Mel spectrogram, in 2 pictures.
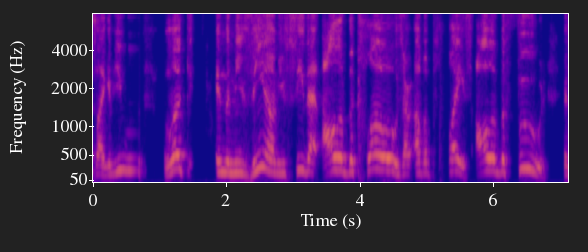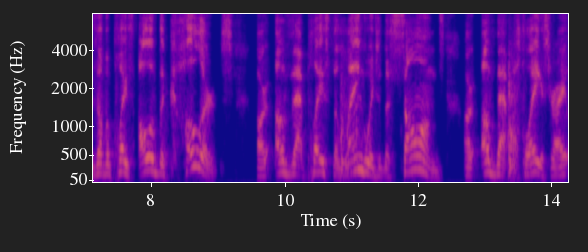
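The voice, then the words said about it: New Zealand accent. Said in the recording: “I have an accent because we're from a place ... When you're in New Zealand, you just belong”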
